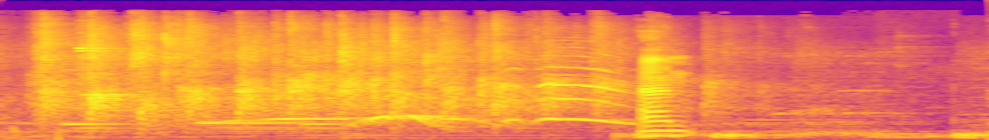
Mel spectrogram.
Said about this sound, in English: All right, well, I think we should finish now. Can we have a last round of applause, please?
